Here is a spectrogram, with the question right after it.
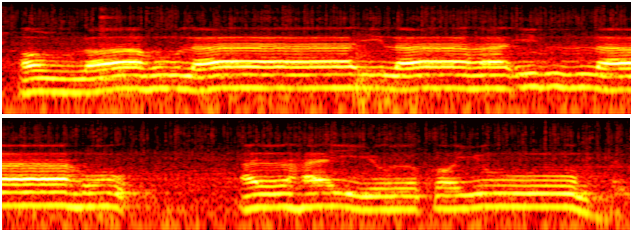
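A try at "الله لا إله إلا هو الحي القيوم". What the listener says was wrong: Coba dilanjut, disambung, jangan diwakaf. La ilaha illa huwal hayyul qayyum. Di situ baru diwakaf. Huwal hayyul, tahan, hayyul qayyum.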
